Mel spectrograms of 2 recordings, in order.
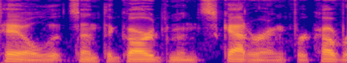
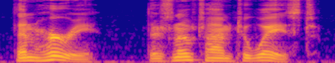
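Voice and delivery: urgent, higher and louder; insistent; 7 semitones higher, 6 dB louder than usual. Acted. Prince urging the adventurers to hurry, loud and high. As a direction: push them to move now. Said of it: "the prince insisted".

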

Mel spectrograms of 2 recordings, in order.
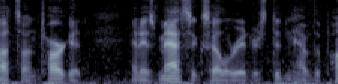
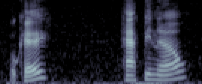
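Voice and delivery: high, loud and cutting; snapping retort; 13 semitones higher, 8 dB louder than usual. Acted. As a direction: throw the question back at him hard. Heated argument retort.

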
